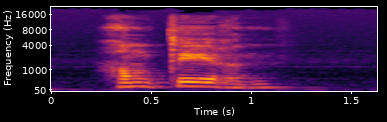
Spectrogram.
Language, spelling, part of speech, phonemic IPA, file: Dutch, hanteren, verb, /hɑnˈterə(n)/, Nl-hanteren.ogg
- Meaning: 1. to utilize, wield 2. to handle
